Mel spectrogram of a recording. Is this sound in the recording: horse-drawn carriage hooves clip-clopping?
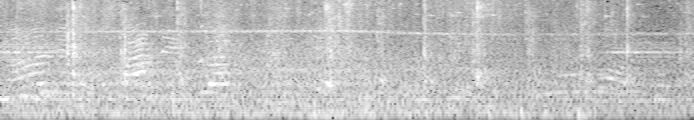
yes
